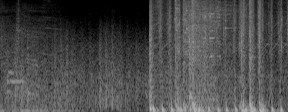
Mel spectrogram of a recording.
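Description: Gunfire in the video game Apex Legends: after a quieter opening, a loud, rapid automatic burst of shots bursts in and keeps hammering steadily to the end.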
